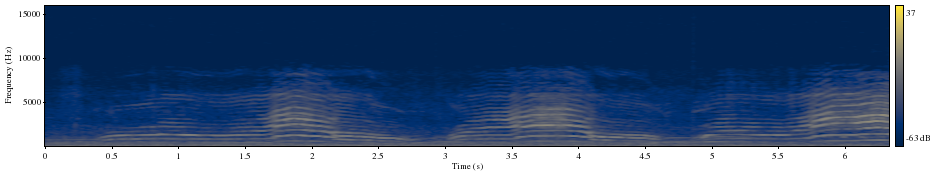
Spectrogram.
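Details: Angry cats fighting: long, wavering yowls rich in harmonics, swelling and falling in pitch, three drawn-out rising-then-sliding cries over about six seconds, with steady low background noise.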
